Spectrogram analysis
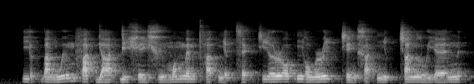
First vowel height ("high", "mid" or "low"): mid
